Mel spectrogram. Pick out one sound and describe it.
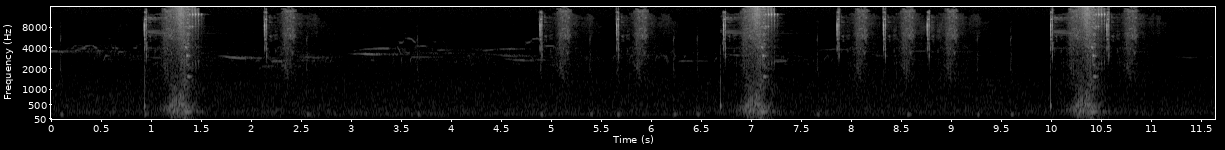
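Game interface sounds whoosh now and then.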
